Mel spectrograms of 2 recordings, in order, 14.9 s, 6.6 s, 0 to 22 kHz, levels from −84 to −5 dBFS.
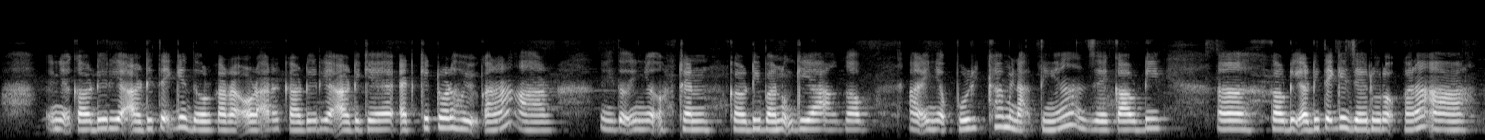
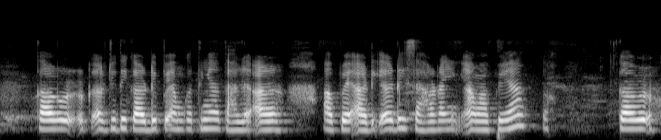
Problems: echo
